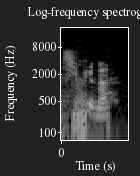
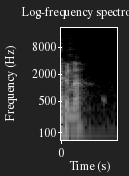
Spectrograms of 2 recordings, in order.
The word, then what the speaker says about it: Sukuna: Sukuna. – Okay. – Sukuna.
